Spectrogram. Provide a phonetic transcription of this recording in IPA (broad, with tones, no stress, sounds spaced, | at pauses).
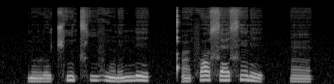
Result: ɾ ũ˨˩ l o˨˩ t͡ʃʰ ĩ˥˧ t͡sʰ i˦˥ v ũ˨˩ ɾ ẽ˥˧ ŋ e˥˧ | qʼ ẽ˨˩ f ɒ˥˧ s æ˦˥ s ẽ˥˧ ɾ e˨˩ | æ̃˨˩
